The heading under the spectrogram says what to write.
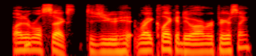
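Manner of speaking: ordinary delivery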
